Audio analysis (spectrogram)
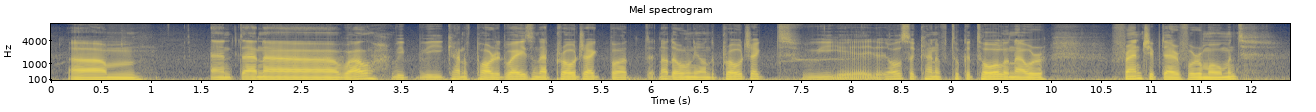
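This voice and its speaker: Speaking with a Swiss German accent, a man talks at a fairly slow pace in a medium pitch with ordinary variation. The recording is very clean, with a silent background. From Switzerland (Zurich). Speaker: snowboard filmmaker and photographer. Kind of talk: casual interview. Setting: in person in Zurich.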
